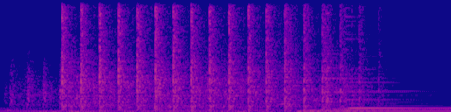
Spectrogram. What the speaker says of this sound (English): Yep, it's gunshots.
